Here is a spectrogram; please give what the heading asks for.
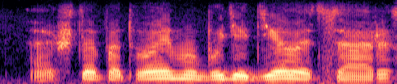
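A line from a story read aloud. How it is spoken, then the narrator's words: Plain. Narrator (Russian): спросил Осман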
